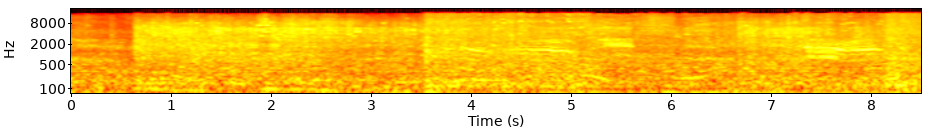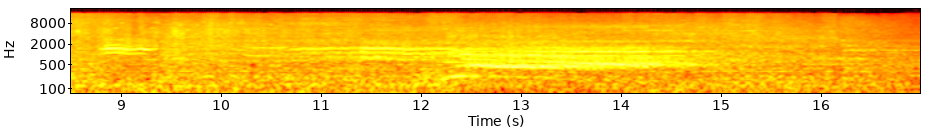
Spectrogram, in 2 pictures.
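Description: Flames roar loudly and steadily.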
